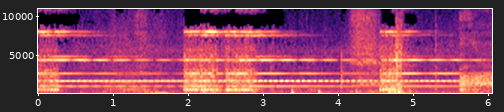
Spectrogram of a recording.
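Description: A steady ringing with several high tones held together, broken by three short bursts of noise about two, four and a half and six seconds in.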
